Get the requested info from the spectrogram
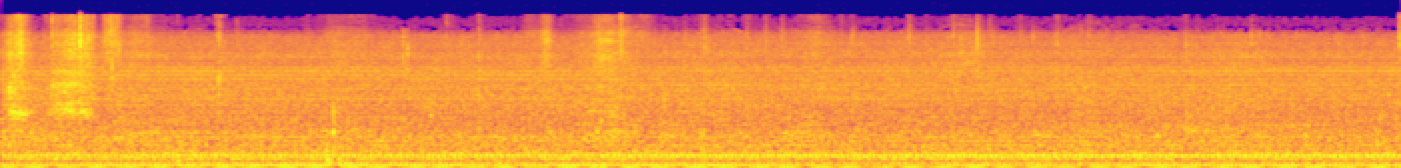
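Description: A steady low mechanical hum with a rumble underneath, unchanging throughout.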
